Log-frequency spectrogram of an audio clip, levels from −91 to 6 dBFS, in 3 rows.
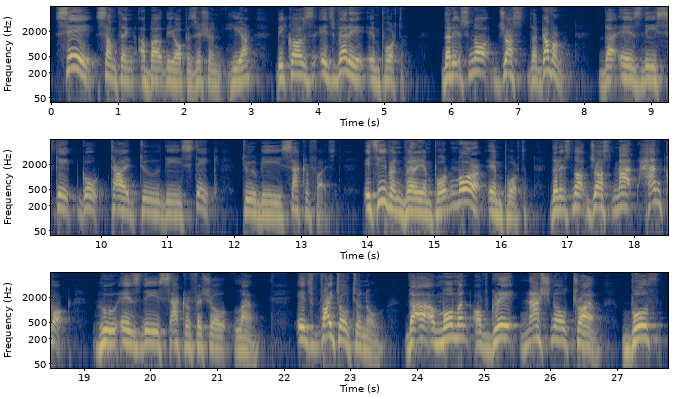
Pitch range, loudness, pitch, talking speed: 125-180 Hz, -25 LUFS, 145 Hz, 125 wpm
